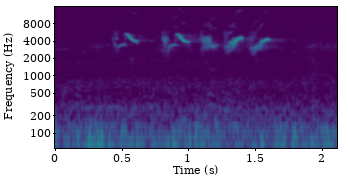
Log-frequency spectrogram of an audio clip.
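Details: A friend's young Double-collared Seedeater, or coleiro, sings during an outing in the bush near Praia do Dendê. It gives a short series of four or five sharp, high, slurred whistled notes over a faint low background rumble.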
